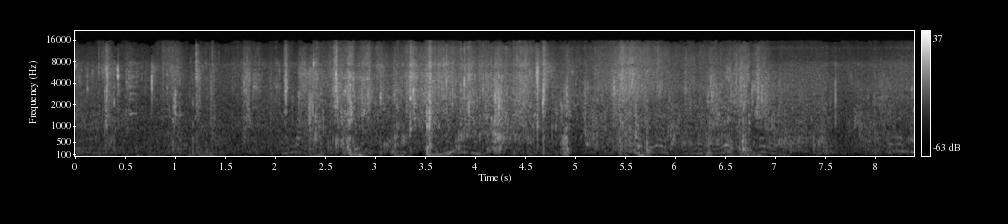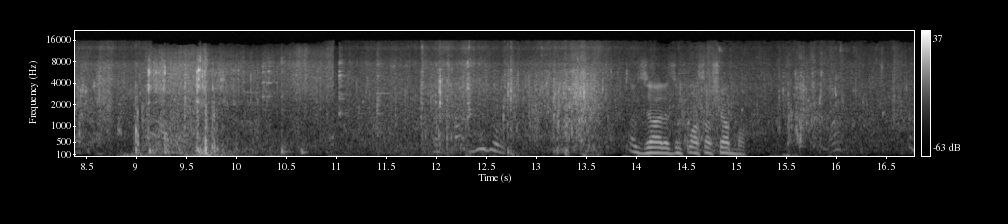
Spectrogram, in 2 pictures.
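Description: A shallow stream trickles and babbles.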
